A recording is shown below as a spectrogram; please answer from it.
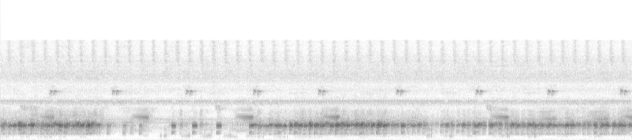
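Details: Thai frogs calling at night: a thick, buzzing croak chorus that dips for about a second, then swells back, with scattered individual knocking croaks and a regular faint high tick overhead.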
